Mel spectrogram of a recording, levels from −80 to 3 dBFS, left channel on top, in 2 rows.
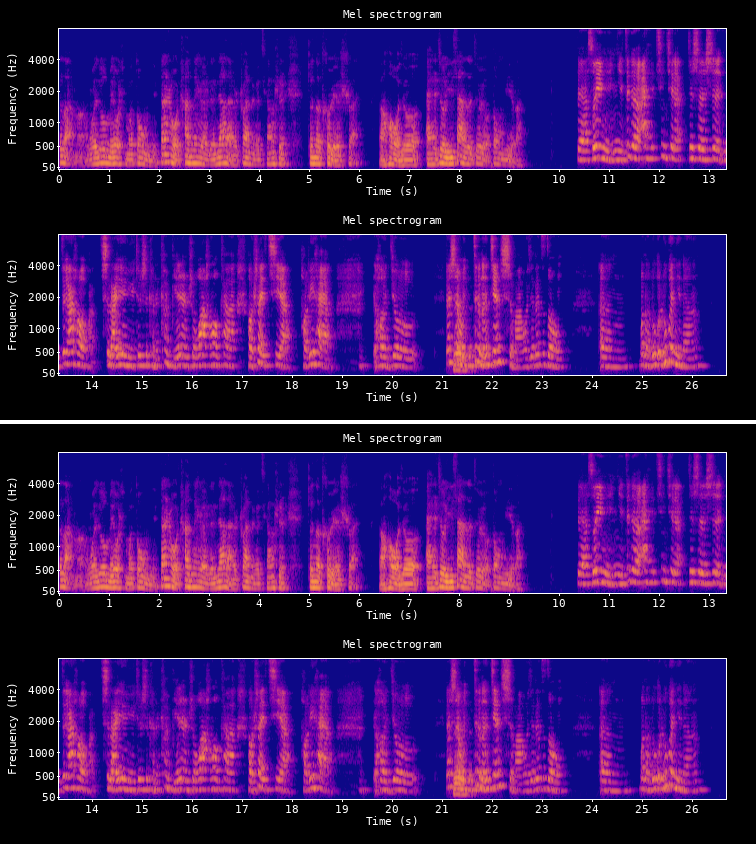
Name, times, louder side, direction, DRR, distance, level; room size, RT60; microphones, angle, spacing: voice 1, 0.0-6.0 6.4-9.3 21.2-21.5, right 1 dB, 10° right, 0.4 m, -25 dB
voice 2, 10.4-20.4 21.1-23.4 24.1-26.2, left 2 dB, 45° left, 1.1 m, -28 dB
4.8 x 2.1 x 2.8 m
head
